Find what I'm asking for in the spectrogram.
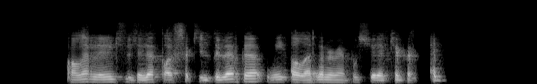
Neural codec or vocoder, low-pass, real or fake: codec, 16 kHz, 0.5 kbps, X-Codec, HuBERT features, trained on general audio; 7.2 kHz; fake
